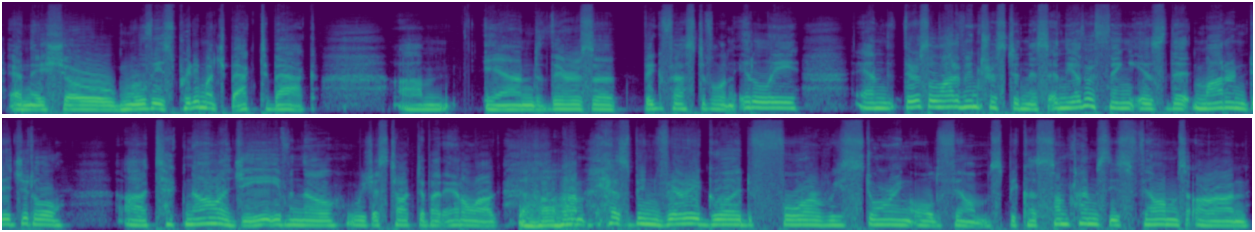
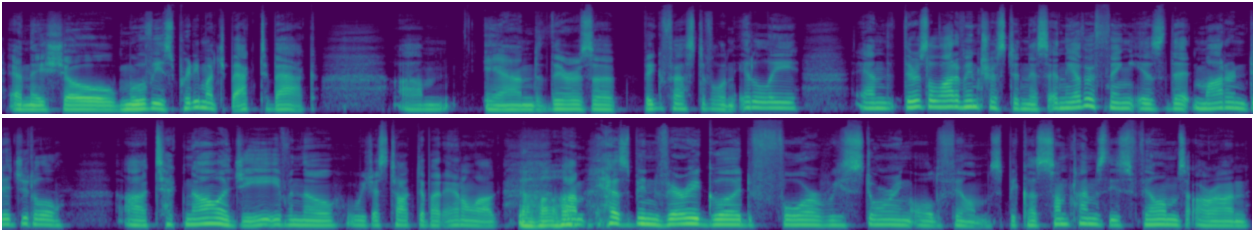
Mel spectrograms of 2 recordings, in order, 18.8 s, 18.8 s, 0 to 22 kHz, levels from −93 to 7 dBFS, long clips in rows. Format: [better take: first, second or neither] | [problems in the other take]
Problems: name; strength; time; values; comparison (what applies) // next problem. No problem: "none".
second | distortion; heavy; 5 dB below the speech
